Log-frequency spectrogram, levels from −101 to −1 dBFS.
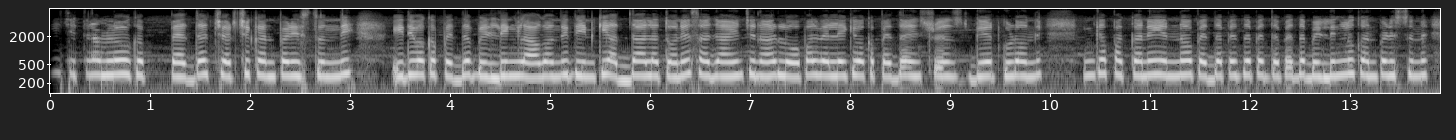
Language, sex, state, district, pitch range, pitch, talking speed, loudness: Telugu, female, Andhra Pradesh, Anantapur, 285-300 Hz, 295 Hz, 120 wpm, -22 LUFS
